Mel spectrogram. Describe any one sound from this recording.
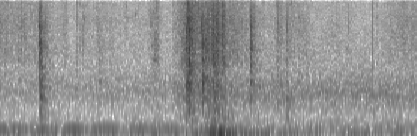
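A glass door clunks open.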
